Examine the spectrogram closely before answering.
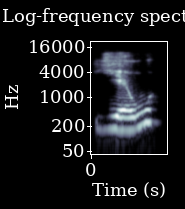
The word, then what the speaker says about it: eu: So for example, for eu, we have only two letters, E and U, but when we pronounce them, we can hear a Y sound right at the beginning. I've marked it here, as you can see, the Y sound, but in the written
